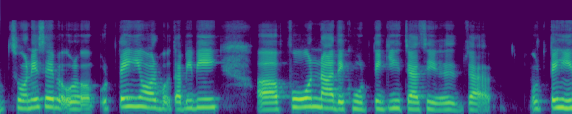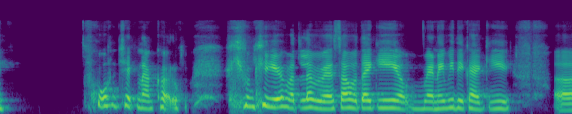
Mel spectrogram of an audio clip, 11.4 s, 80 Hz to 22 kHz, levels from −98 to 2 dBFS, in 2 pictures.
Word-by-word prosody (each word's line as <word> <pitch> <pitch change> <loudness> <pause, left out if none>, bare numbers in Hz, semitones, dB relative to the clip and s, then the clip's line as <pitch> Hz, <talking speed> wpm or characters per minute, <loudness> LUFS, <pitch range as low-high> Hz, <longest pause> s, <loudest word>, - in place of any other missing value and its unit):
सोने 245 +2 +1
से 275 0 +4
उ 255 - -1
अ, - - -1
उठते 230 +4 0
ही 290 0 +2
और 250 -2 -3
कभी 220 +3 -1
भी 260 +2 +1 0.5
अ, 200 +1 +3
फ़ोन 270 +1 +5
ना 245 -2 +3
देखूँ। 220 0 -2
उठने 215 +2 -4
की 235 +2 -4
जैसे 215 0 0
ही 200 -1 -4
जा 200 -2 -3 0.4
उठते 225 +2 -1
ही 245 -2 +3 0.9
फ़ोन 310 -1 -1
चेक 290 -2 -2
ना 230 -1 +1
करूँ। - - -1 0.6
क्योंकि 305 +2 +1
ये 270 -1 +6
मतलब 250 0 +1
वैसा 225 +2 +3
होता 240 -1 +3
है 235 - +5
कि 245 0 +2
मैंने 220 +1 -1
भी 250 - -1
देखा 235 -1 +1
है 210 - +2
कि 220 +1 -4 0.5
अ, - - -4
235 Hz, 195 wpm, -23 LUFS, 220-260 Hz, 0.9 s, ये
